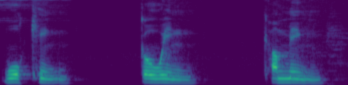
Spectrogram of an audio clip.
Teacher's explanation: one sound produced from the back of the mouth with the tongue at the roof of the mouth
